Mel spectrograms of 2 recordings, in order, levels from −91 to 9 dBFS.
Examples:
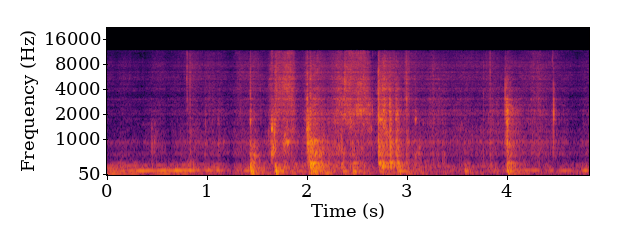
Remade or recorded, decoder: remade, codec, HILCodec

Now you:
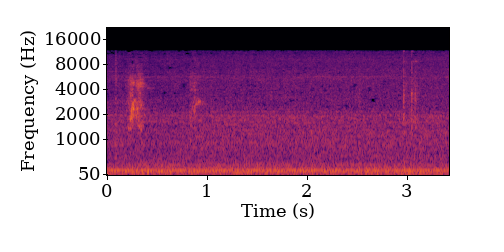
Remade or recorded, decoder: recorded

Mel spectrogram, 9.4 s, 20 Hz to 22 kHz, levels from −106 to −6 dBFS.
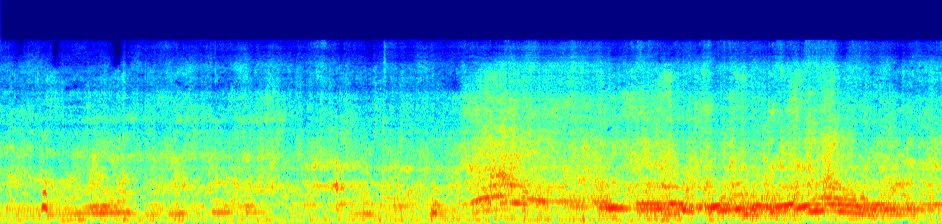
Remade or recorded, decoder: remade, codec, HILCodec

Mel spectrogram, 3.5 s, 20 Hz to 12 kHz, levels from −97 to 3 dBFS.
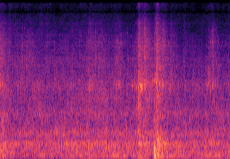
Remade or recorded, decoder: remade, codec, HILCodec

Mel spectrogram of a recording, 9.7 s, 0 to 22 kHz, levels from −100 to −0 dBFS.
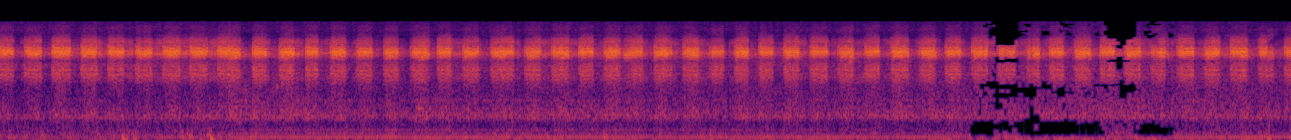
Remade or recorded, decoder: recorded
